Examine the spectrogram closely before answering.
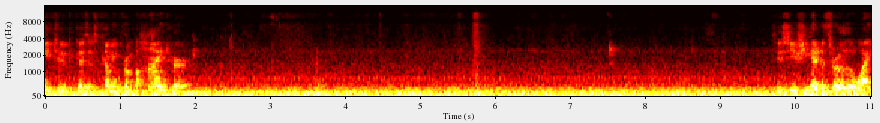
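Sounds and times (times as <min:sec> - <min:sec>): faint steady hum: 0:00.0 - 0:11.0
room background rumble: 0:00.0 - 0:11.0.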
